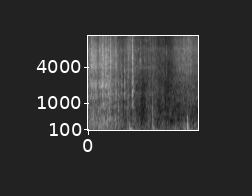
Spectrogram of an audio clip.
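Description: Hands rummaging through folded T-shirts in a cardboard box, with fabric and cardboard rustling against a steady low outdoor rumble. There are a few soft knocks, and a sharper one comes at the end.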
